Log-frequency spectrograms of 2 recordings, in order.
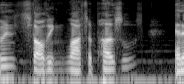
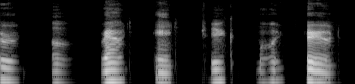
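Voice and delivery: laid-back, easy, joking delivery; 5 dB quieter than usual. Voicing Sans in a game, greeting the human player, in Sans voice. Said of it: "I'm [name]. [name] the skeleton. I'm actually supposed to be on your watch for human right now. But, you know, I don't really care about capturing anybody".

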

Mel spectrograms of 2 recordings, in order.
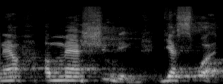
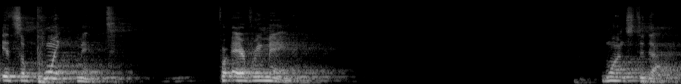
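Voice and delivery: slow, deliberate, preacher-style delivery with spelled-out emphasis. Preacher slows down to repeat a point to the listeners, slow deliberate delivery. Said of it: "Let's slow it down".

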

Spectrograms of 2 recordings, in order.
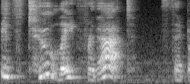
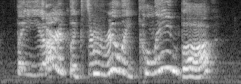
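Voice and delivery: high, giggly voice, said through giggles; 6 semitones higher than usual. Dizzy speaks to Bob after their yard wins first prize: giggling. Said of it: "giggled Dizzy".

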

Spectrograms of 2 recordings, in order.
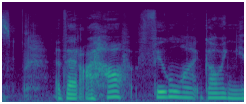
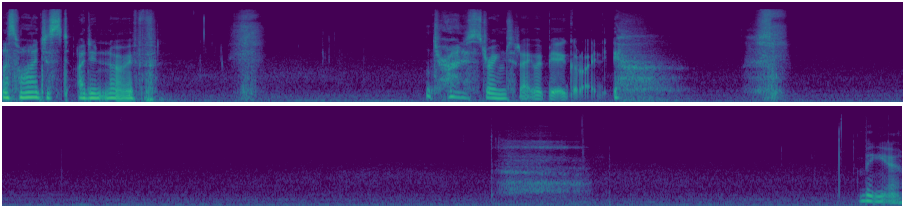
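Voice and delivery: talking while crying, tearful voice. Apologizing to viewers while venting about work: crying while talking. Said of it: "I really didn't wanna cry on camera".

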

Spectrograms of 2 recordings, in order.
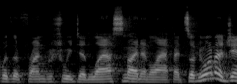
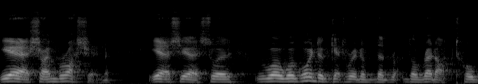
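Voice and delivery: put-on Scottish-accented voice. Mocking an actor playing a Russian in The Hunt for Red October: Sean Connery impression. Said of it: "He's like".

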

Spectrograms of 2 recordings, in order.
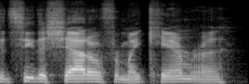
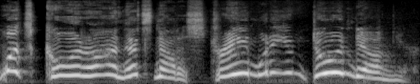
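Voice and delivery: very high, raised, put-on female voice; 6 dB louder than usual. Streamer imagines his wife reacting to his construction noise: put-on female voice. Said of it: "that's my female voice".

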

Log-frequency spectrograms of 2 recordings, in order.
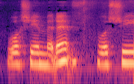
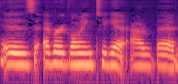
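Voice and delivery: ordinary delivery

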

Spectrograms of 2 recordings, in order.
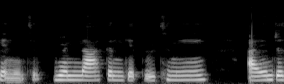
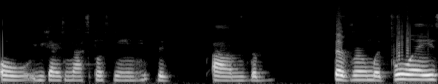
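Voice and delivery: normal talking voice

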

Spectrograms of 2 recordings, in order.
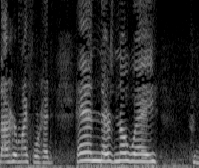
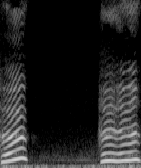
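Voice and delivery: caveman voice. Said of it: "I was speaking my caveman voice".

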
